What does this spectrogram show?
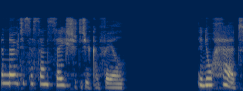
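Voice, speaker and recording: A woman reading a scripted guided relaxation in a measured, instructing manner, leaving deliberate pauses between phrases. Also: sits high, sing-song, dark tone, muffled recording. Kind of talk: scripted guided meditation voiceover.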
